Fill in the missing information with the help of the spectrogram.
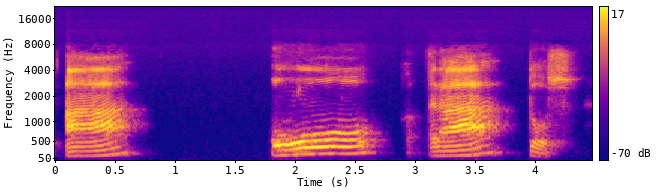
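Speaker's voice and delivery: a, o, ra, tos spaced out, four separate syllables. Shown as a demonstration. Teacher splits aóratos for students, syllable by syllable. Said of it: "palabra de cuatro sílabas".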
